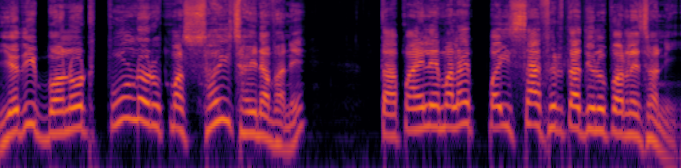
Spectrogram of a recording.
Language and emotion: Nepali, angry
